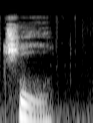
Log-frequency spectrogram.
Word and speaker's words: qi: At the heart of acupuncture is the concept of qi, pronounced qi, the life force or energy that flows through the body along invisible channels called meridians.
